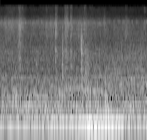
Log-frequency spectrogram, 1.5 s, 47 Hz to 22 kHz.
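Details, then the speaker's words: 2005 Chevrolet Silverado manual, sat a year, after repairing misfires on cylinders 1 and 2, driving: even low rumble with steady pulses and no bucking. Engine now smooth, accelerating with no hesitation. "but now it's it's nice and smooth it accelerates real good no hesitation at all"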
